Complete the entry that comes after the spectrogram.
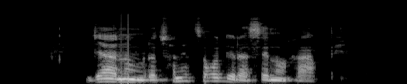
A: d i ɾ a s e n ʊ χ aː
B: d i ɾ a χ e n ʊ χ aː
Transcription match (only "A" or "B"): A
